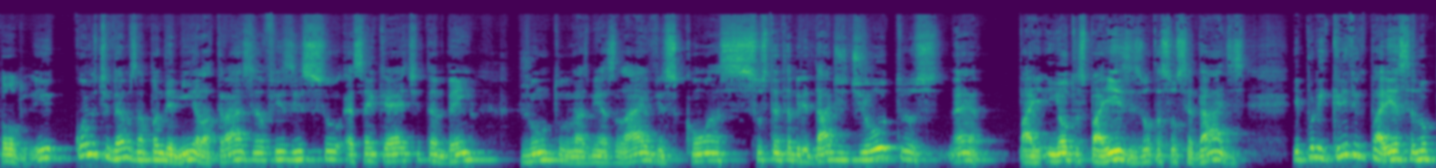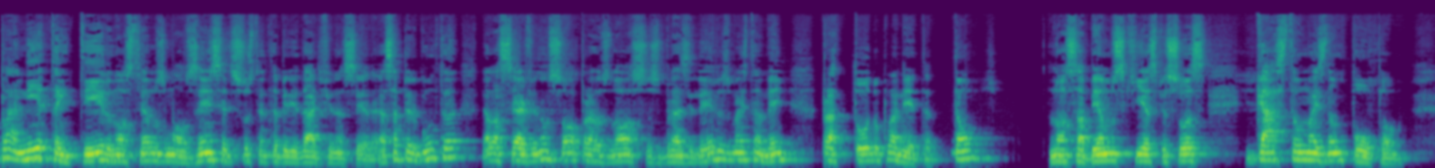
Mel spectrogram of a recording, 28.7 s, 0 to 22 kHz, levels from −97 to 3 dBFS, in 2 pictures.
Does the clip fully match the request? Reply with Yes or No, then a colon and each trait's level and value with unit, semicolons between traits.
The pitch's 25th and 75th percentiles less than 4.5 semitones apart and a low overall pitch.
Yes: average, 3.8 semitones; low, 125 Hz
